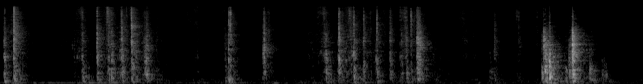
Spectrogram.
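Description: Tarot cards being handled on a table: an irregular run of light clicks, taps and short rustles of card stock, with a louder flurry near the end.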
